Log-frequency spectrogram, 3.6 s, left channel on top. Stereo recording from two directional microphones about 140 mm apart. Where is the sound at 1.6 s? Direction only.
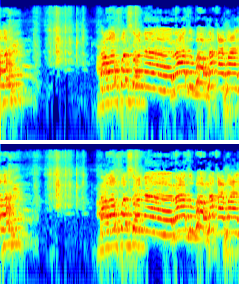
15° right (ahead or behind).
